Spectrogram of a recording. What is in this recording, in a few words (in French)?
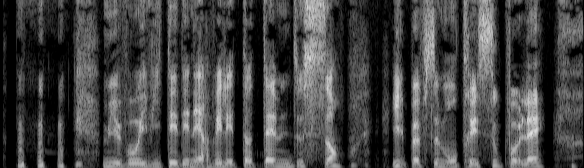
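Female Blague, voix françaises; Tauren Haut Roc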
